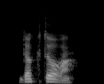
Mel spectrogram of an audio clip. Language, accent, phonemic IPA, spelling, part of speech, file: French, France, /dɔk.tɔ.ʁa/, doctorat, noun, LL-Q150 (fra)-doctorat.wav
- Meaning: doctorate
